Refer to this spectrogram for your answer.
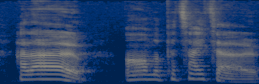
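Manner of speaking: put-on very high, slow, drawn-out, cute British kid voice. Imitating the little potatoes from a kids' show: Small Potato British kid voice. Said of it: "cute little British kid voices".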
